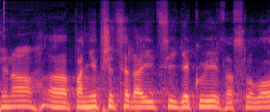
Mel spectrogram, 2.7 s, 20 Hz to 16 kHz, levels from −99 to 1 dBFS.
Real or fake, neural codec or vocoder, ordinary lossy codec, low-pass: real; none; Opus, 24 kbps; 14.4 kHz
